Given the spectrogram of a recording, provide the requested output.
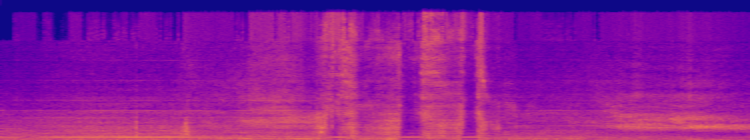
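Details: Brand-new Legacy-era high-filtration vacuum, brush shut off when upright, brief run: smooth even motor whine, steady airflow rush, clean mid-pitched tone, no rattles or grinding; healthy.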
